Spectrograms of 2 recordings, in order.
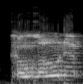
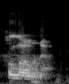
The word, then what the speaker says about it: Kelowna: Kelowna, British Columbia. Kelowna, as in Jerry Kelowna, as Dr. Tom Costa, my teacher, used to say. So, Kelowna.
